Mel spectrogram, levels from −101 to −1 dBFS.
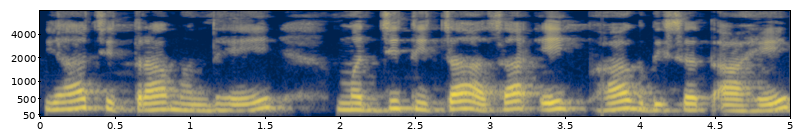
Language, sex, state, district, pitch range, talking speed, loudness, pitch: Marathi, female, Maharashtra, Pune, 175-220 Hz, 95 wpm, -18 LUFS, 195 Hz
